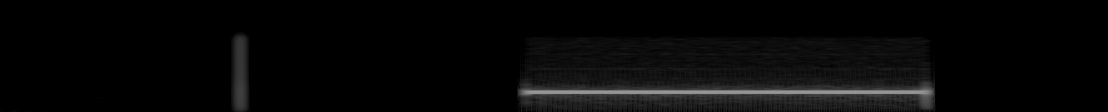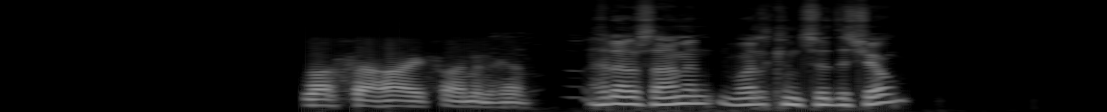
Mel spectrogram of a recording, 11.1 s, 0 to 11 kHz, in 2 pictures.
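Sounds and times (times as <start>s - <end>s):
steady telephone dial tone: 2.6s - 4.7s
speech: 7.1s - 10.2s.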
